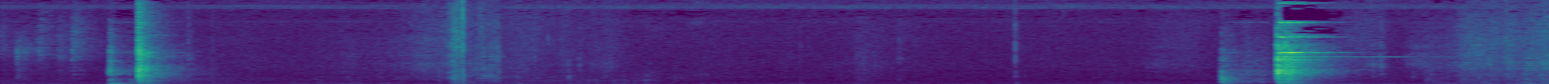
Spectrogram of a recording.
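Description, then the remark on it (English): Dishes and cutlery clatter as someone rummages for a spoon, in three separate bursts: a sharp double clink, a lighter knock, then a loud clatter with a brief metallic ring, with quiet pauses between and no talking. “Okay, Where's my stupid spoon?”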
